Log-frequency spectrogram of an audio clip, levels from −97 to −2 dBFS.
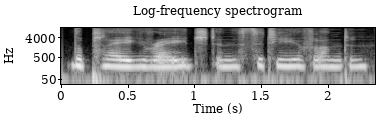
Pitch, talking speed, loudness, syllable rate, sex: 195 Hz, 205 wpm, -17 LUFS, 5.0 syllables/s, female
